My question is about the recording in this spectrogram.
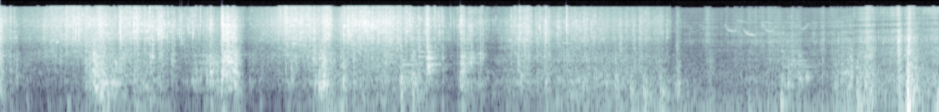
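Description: Lumps of wood charcoal scraped across a concrete kiln floor and tipped into a woven sack: crisp clinking, rustling bursts a few seconds each, busiest in the first half, with a few sharp knocks near the end.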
